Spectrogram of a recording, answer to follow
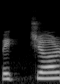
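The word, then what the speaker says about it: picture: तो पिक्चर, नेचर, फर्नीचर, फर फिर नी और चर, फर्नीचर। बड़ी स्पेलिंग्स है तो उसको तोड़ना है, पिक्चर, फिर नेचर, फर्नीचर।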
